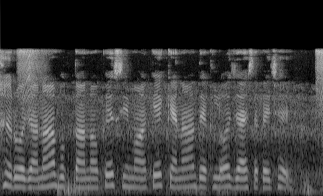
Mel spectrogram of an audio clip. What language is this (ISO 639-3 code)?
mai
